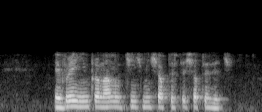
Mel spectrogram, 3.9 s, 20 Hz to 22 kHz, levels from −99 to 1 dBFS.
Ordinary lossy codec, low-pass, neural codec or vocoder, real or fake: Opus, 24 kbps; 3.6 kHz; none; real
